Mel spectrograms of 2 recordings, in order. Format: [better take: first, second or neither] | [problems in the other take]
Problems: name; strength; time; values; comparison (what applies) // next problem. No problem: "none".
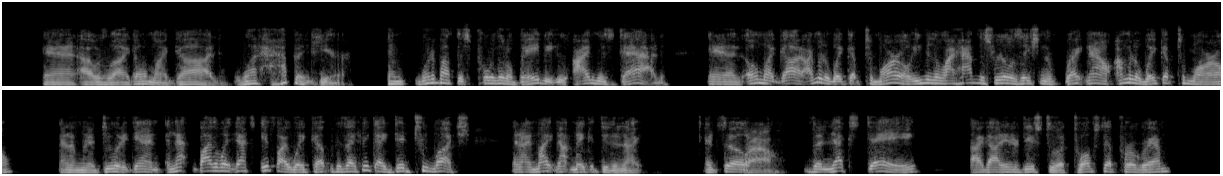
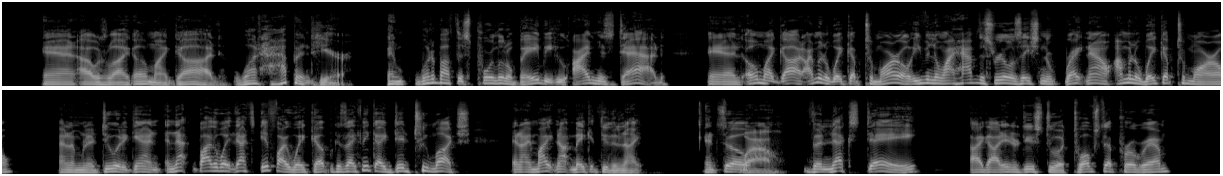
second | garbled, watery; badly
